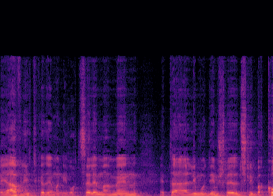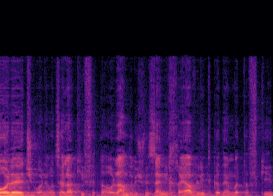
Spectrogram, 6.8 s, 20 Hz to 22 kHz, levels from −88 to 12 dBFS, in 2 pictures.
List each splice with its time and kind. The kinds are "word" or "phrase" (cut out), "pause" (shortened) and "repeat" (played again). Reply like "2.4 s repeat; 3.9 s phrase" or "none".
none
